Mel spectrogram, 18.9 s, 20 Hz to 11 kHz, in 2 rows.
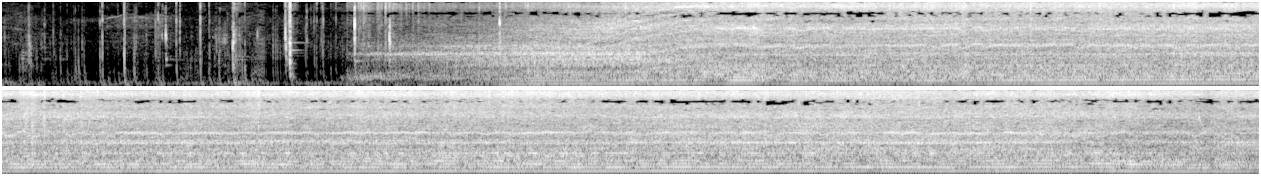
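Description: A few sharp clicks, then the 56-volt EGO Power+ 21-inch cordless electric lawn mower's motor starts about three seconds in, spinning up over about a second to a steady hum. It runs on at an even speed to the end.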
